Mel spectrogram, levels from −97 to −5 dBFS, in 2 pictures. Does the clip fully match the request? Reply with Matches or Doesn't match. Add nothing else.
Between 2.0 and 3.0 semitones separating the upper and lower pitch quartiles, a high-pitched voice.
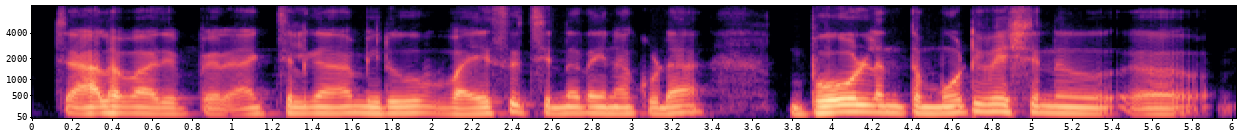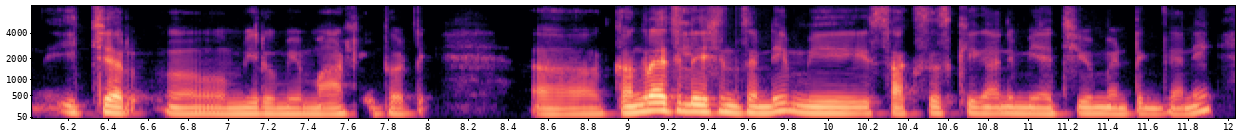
Doesn't match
